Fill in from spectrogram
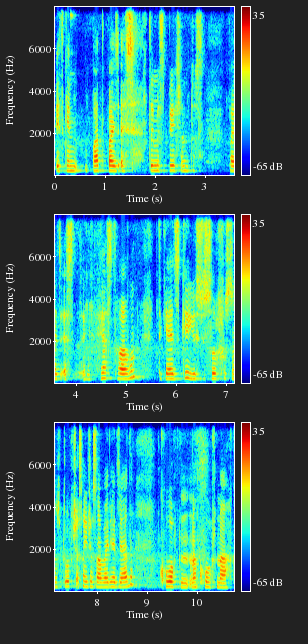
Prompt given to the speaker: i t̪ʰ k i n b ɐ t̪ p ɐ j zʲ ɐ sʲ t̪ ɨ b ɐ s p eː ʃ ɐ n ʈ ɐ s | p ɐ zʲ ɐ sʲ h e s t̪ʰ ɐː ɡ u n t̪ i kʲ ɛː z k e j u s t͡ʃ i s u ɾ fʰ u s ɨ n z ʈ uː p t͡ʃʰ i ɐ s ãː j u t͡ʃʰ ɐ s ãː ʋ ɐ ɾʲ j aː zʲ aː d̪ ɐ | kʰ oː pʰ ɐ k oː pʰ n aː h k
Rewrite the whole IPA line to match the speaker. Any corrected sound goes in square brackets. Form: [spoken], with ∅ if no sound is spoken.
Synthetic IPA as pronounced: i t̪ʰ k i n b ɐ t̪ p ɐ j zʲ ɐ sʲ t̪ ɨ [m] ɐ s p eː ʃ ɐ n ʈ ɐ s | p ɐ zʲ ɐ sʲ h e s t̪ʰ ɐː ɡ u n t̪ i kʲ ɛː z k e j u s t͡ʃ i s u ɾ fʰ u s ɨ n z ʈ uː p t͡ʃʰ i ɐ s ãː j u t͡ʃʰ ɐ s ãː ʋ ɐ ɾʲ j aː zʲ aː d̪ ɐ | kʰ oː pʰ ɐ [kʰ] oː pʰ n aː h k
